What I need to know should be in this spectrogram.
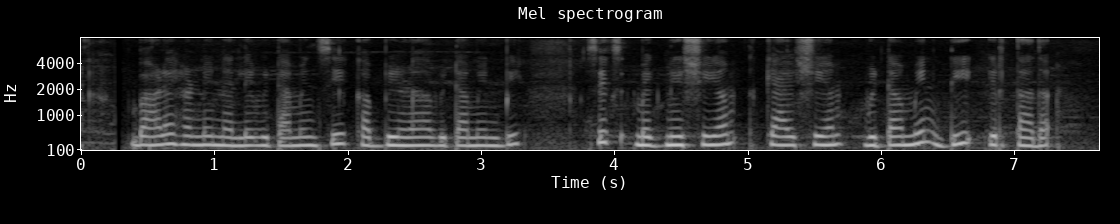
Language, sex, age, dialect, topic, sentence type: Kannada, female, 31-35, Central, agriculture, statement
